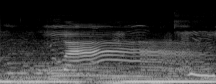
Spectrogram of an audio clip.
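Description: Music with a steady low note, and a high wavering voice-like tone lasting about a second in the middle.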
